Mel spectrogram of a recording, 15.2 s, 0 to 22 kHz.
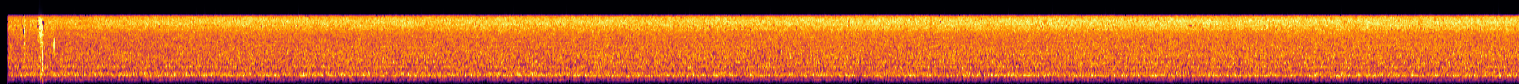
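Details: Italian honeybee swarm just knocked off a Seckel pear tree limb into a hive box on 23 May 2015: a steady, dense, unbroken hum of many bees throughout, with a brief click near the start.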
